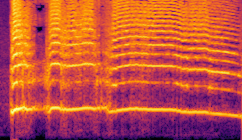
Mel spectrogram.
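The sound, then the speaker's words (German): A person imitates a rooster crowing: one loud, drawn-out cock-a-doodle-doo call held for about two seconds, its pitch sliding slightly downward at the end. “Kikeriki, da steht ein Hahn auf dem Mist.”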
